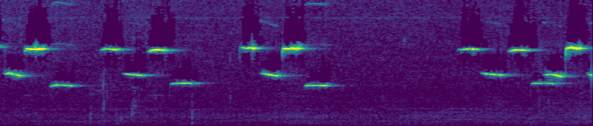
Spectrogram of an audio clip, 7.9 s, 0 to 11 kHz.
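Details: Fall 2021 backyard chickadees among autumn leaves: high, glassy whistled notes in descending runs, repeated in three separate bursts with brief faint clicks and a steady low hiss.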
